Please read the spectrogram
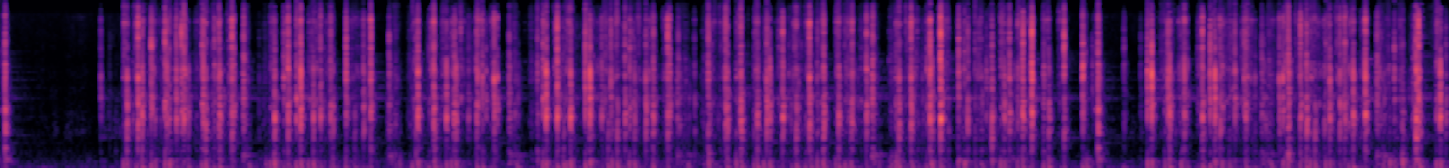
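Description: Fast typing on a mechanical keyboard with red linear switches: a dense run of rapid keystroke clacks, after a short pause in the first second.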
